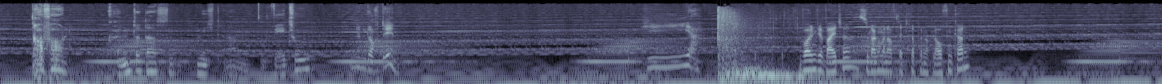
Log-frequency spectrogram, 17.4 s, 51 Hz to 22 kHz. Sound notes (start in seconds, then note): 10.7 explosion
